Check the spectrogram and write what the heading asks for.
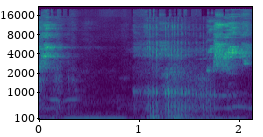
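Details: Deep, rumbling snoring from a sleeping adult man, an uncle lying near a baby, with some hissy room noise around it.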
